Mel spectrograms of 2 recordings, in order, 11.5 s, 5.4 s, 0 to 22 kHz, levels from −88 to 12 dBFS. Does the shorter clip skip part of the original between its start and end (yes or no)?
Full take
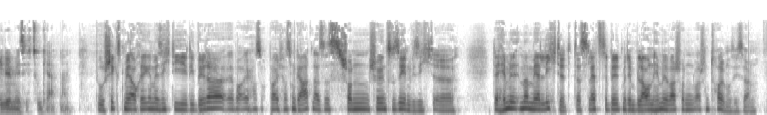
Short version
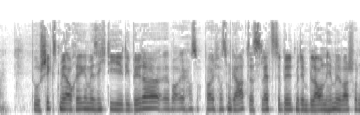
yes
